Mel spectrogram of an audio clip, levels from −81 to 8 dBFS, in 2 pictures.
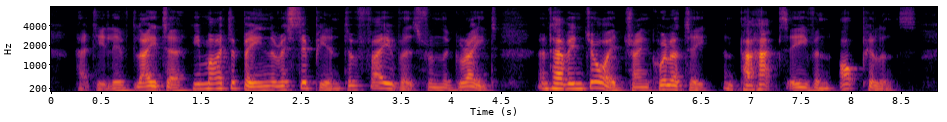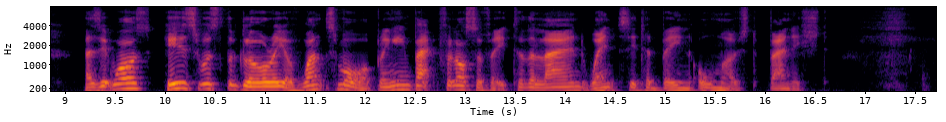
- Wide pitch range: Yes, wide, 7.3 semitones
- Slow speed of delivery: No, average, 150 wpm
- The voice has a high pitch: No, low, 125 Hz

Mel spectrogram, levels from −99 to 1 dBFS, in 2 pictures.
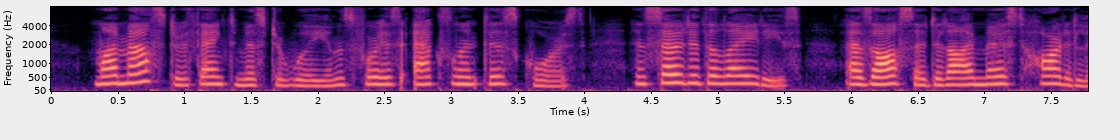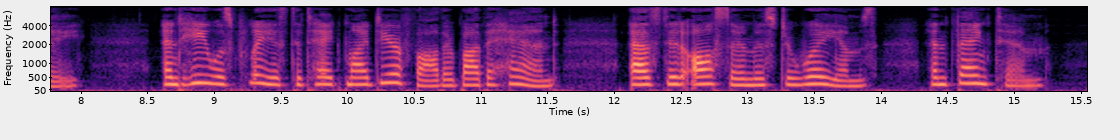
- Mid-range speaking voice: No, high, 245 Hz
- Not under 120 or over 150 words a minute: No, average, 160 wpm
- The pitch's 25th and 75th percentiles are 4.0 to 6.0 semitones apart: No, average, 3.3 semitones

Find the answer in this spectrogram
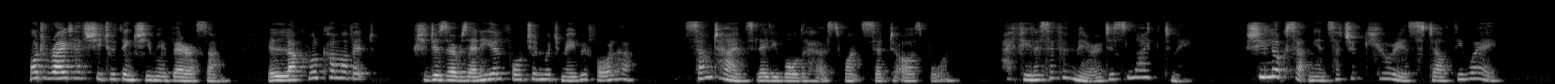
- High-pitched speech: Yes, high, 205 Hz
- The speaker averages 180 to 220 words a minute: Yes, average, 195 wpm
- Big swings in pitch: Yes, wide, 7.4 semitones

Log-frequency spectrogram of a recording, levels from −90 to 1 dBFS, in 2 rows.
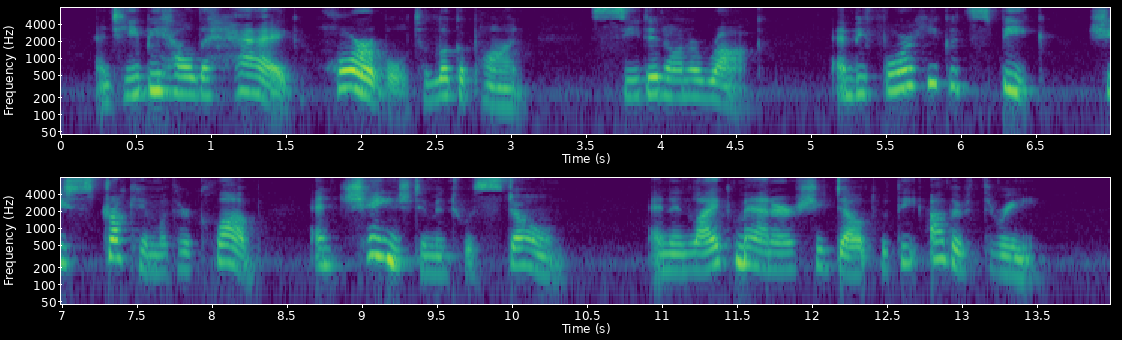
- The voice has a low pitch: No, high, 230 Hz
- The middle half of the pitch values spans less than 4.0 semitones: No, average, 4.7 semitones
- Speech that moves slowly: No, average, 170 wpm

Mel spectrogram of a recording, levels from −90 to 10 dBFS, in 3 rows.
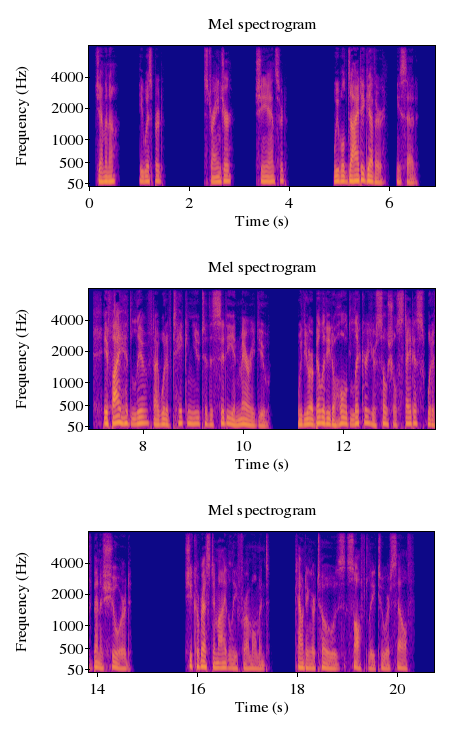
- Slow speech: No, average, 155 wpm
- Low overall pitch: Yes, low, 105 Hz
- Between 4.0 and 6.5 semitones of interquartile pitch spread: Yes, average, 4.8 semitones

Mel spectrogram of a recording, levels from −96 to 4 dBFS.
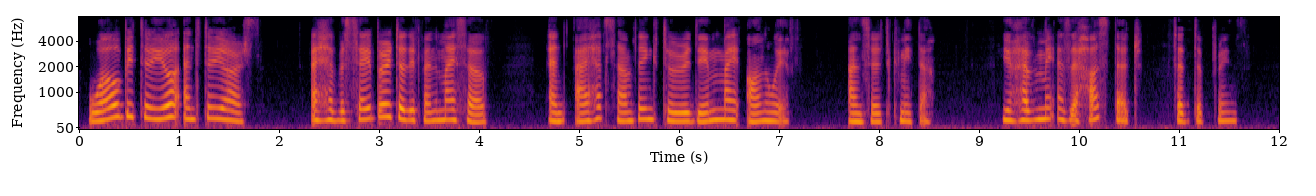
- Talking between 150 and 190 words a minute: Yes, average, 170 wpm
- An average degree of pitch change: Yes, average, 3.7 semitones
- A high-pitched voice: Yes, very high, 250 Hz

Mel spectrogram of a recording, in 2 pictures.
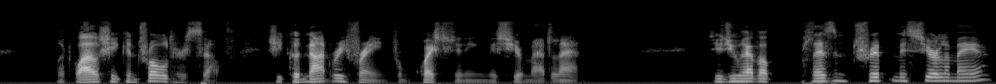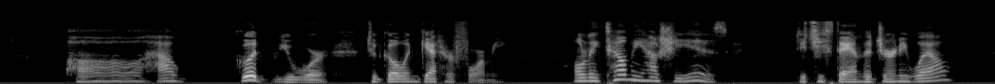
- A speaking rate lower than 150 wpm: Yes, average, 140 wpm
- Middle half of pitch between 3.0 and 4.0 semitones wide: No, average, 5.2 semitones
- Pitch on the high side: No, low, 130 Hz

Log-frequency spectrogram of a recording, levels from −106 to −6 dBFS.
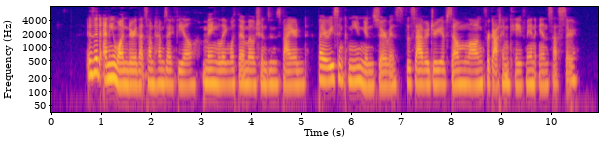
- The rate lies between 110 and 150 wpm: Yes, average, 140 wpm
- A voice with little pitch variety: Yes, narrow, 1.4 semitones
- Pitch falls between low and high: Yes, medium, 150 Hz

